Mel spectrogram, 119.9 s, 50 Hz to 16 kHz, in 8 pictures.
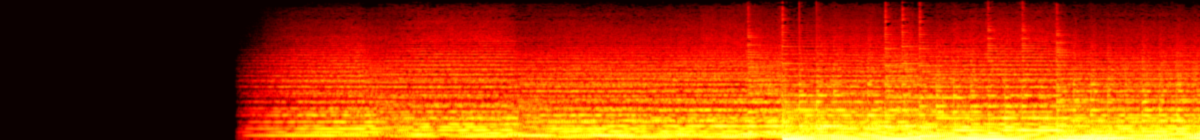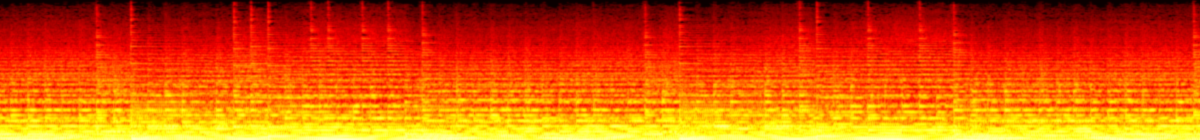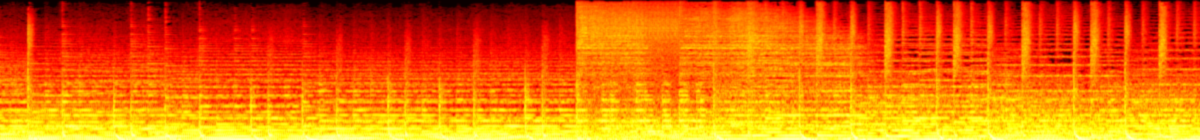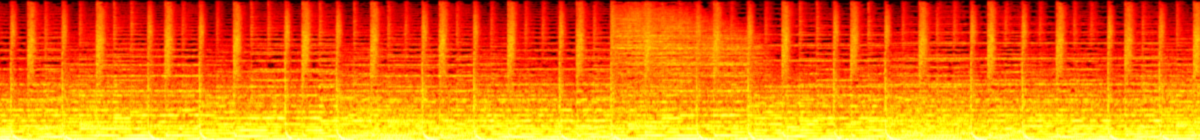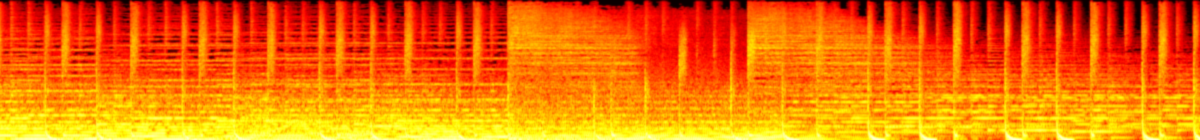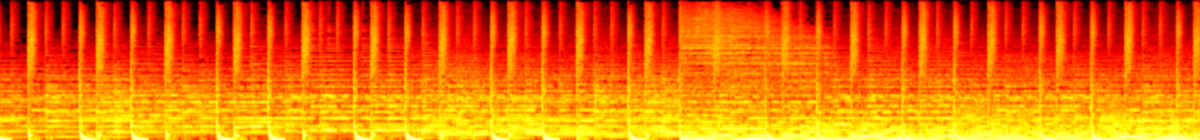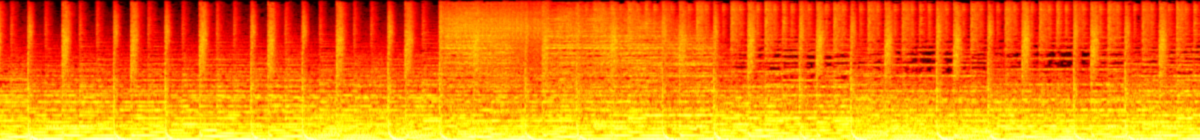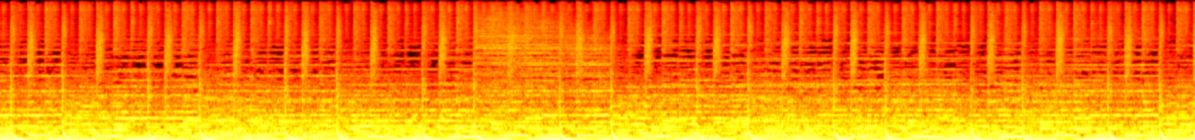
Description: минусовка версия 225607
